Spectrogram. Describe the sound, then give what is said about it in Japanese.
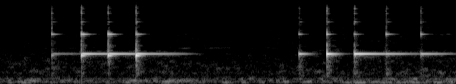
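A cracked heat-resistant mini glass bowl with a vertical crack rings out in eight bright, clear clinks in two groups of four. Each tap leaves a sustained glassy tone that slowly fades. “あ、耐熱のガラスボールミニ割れてる。マジ？なんで割れんだこれ。”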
